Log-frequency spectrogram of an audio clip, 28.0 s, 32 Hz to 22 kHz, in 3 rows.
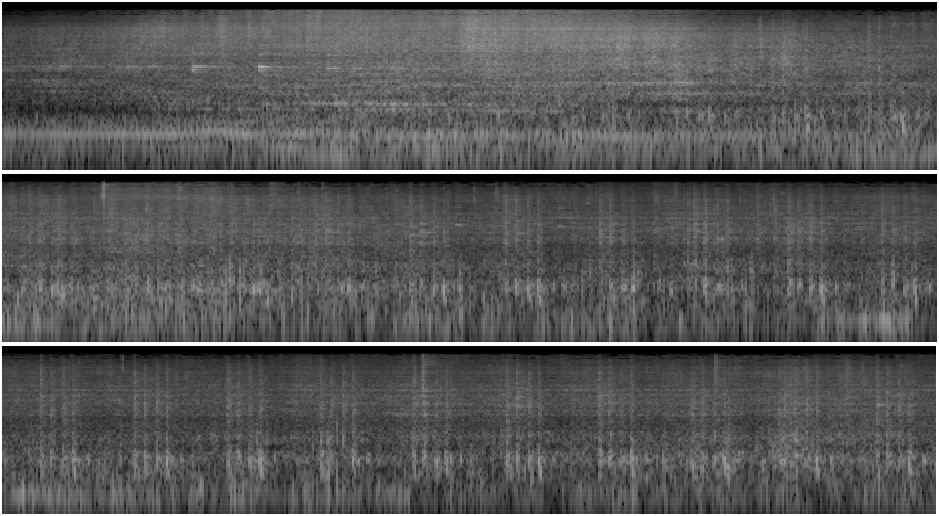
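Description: Empty BNSF coal train passing: the EMD SD70ACe and GE ES44AC diesel locomotives run by in the first several seconds, their engine sound growing loudest around the middle of that stretch. After that the empty coal hopper cars roll past with a steady rhythmic clatter of wheels on the rails.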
